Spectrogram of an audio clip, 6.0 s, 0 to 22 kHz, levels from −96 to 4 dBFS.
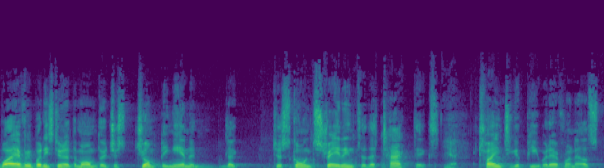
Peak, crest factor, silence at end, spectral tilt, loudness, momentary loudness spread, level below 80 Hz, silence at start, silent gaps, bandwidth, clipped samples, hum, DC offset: -4 dBFS; 20 dB; 0.05 s; -4.5 dB/octave; -24 LUFS; 13 LU; -66 dBFS; 0 s; none; 13 kHz; under 0.1%; none; under 0.1%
